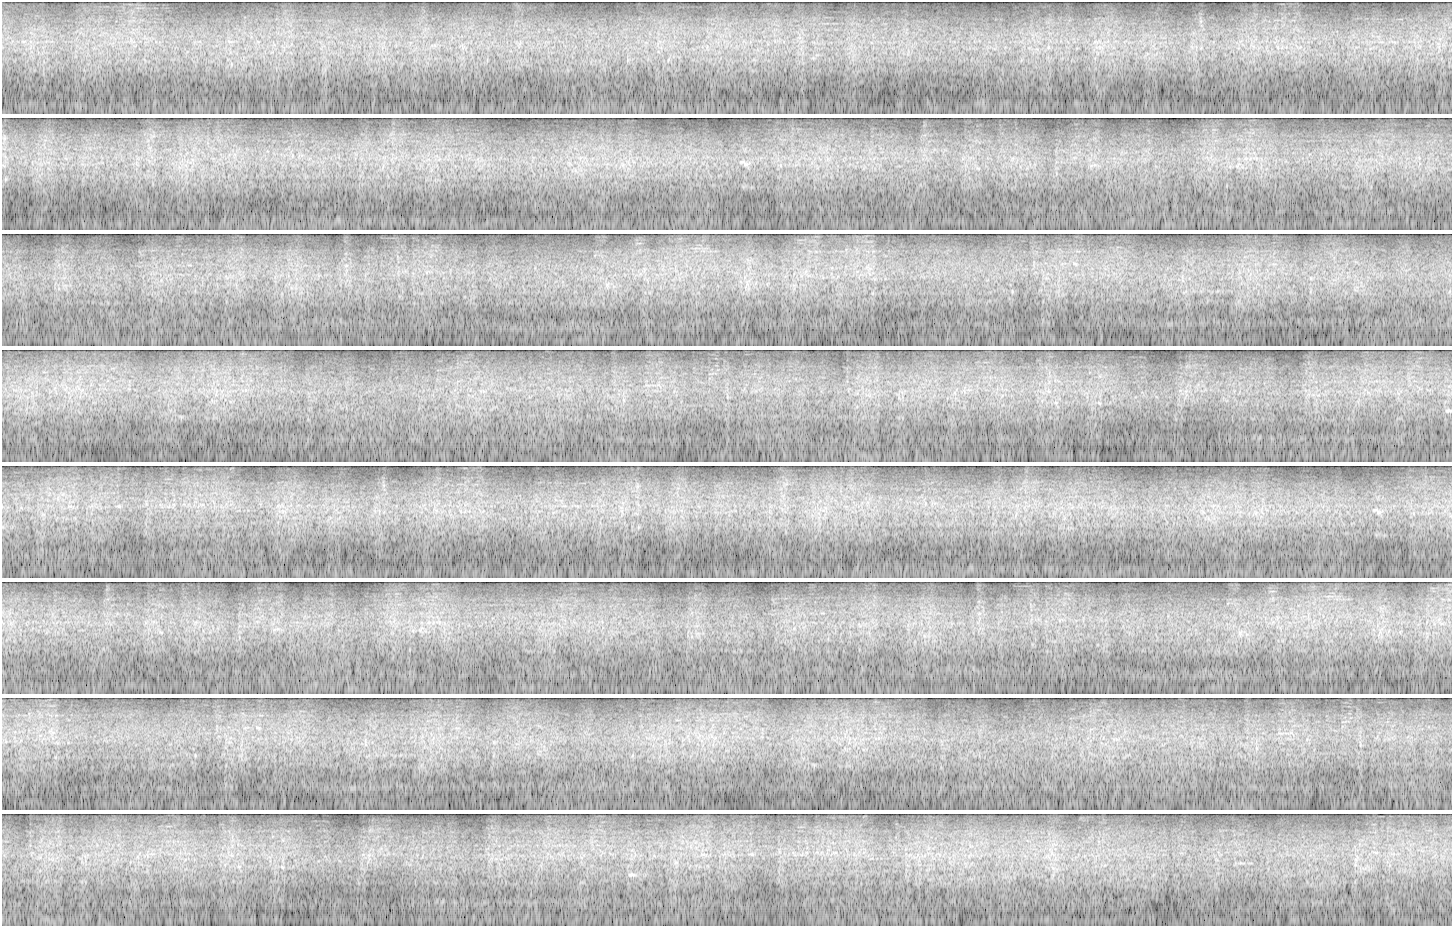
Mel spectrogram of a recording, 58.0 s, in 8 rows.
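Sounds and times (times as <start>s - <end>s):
train wheels clattering over joints: 0.0s - 58.0s.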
